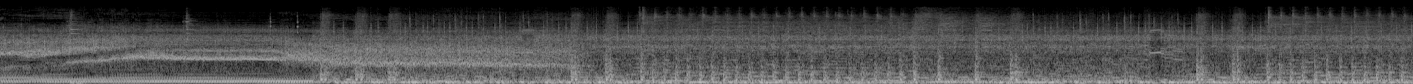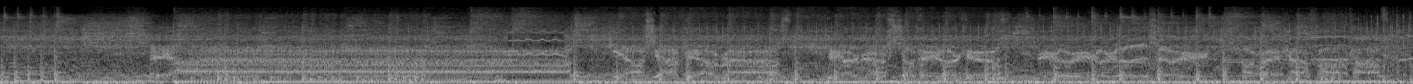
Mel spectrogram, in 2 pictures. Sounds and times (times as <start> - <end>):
Music: 0.0 - 28.2.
